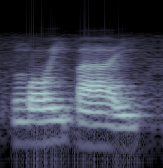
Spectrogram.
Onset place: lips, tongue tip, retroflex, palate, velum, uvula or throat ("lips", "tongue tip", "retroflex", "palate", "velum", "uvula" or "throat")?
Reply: lips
